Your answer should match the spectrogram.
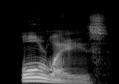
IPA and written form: ˈɔːlweɪz (always)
